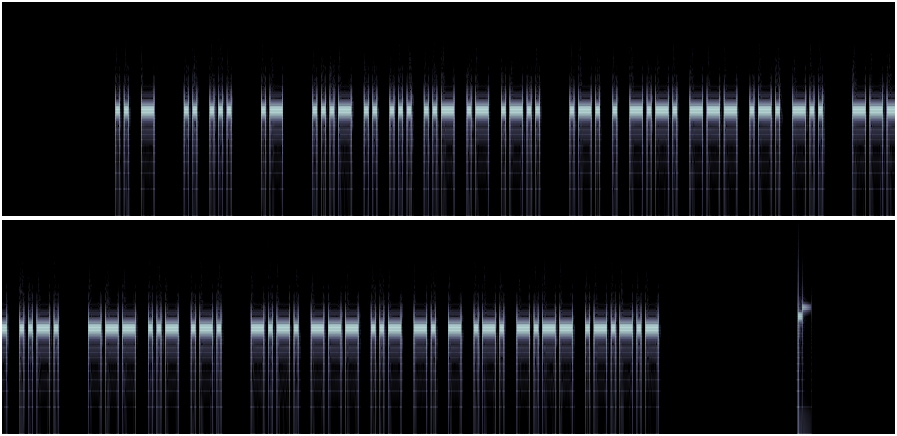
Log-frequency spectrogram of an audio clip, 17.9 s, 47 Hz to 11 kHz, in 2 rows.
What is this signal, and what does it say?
Morse code, heard as a keyed tone, about 28 wpm, 700 Hz. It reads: IT IS A VISUAL RECORD OF OUR COUNTRY.
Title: Sentences from Top 1000 Words - Review Part 6 - 28wpm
